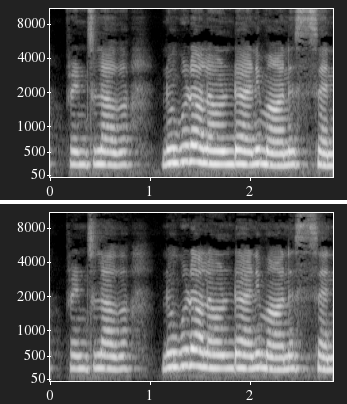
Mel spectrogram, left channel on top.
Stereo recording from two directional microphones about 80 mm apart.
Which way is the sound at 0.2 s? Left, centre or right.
Left.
